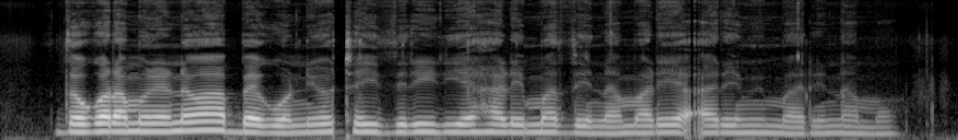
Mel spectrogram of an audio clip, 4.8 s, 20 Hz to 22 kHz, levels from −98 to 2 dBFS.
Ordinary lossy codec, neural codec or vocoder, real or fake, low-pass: none; none; real; none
